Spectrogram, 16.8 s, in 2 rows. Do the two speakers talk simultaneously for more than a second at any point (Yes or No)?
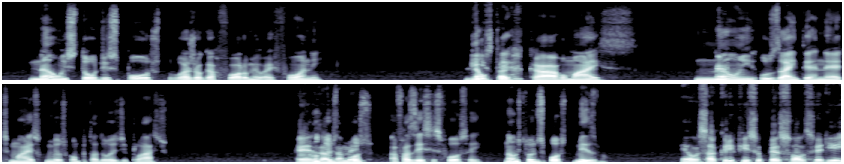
No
